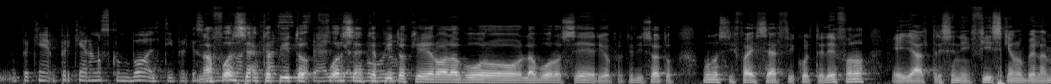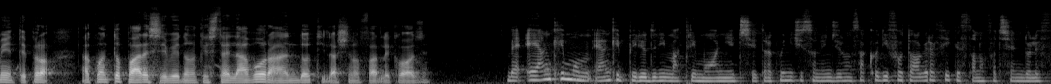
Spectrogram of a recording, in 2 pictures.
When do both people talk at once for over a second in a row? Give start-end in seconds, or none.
1.9-4.1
